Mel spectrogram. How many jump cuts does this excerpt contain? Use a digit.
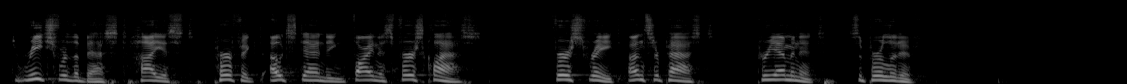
1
